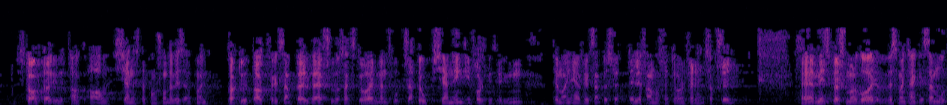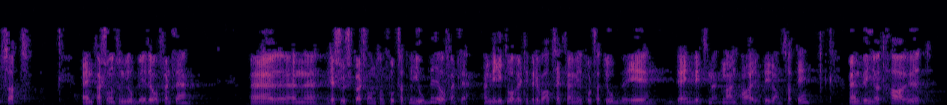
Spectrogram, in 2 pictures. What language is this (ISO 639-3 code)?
nob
